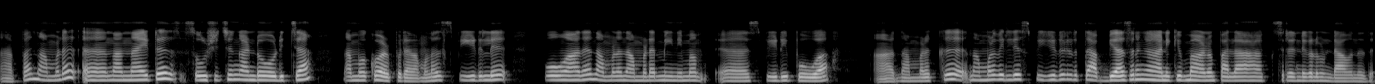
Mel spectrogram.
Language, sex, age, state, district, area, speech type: Malayalam, female, 30-45, Kerala, Kozhikode, urban, spontaneous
